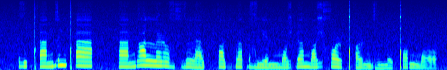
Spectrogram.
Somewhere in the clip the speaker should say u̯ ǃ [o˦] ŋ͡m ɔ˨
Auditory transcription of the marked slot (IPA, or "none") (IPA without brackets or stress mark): ɔ˦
